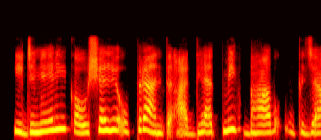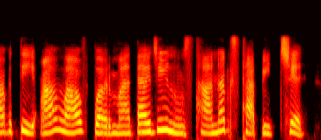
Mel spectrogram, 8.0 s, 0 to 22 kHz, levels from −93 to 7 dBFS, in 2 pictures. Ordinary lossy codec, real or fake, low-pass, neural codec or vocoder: Opus, 64 kbps; fake; 7.2 kHz; codec, 16 kHz, 1 kbps, FreqCodec, larger model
